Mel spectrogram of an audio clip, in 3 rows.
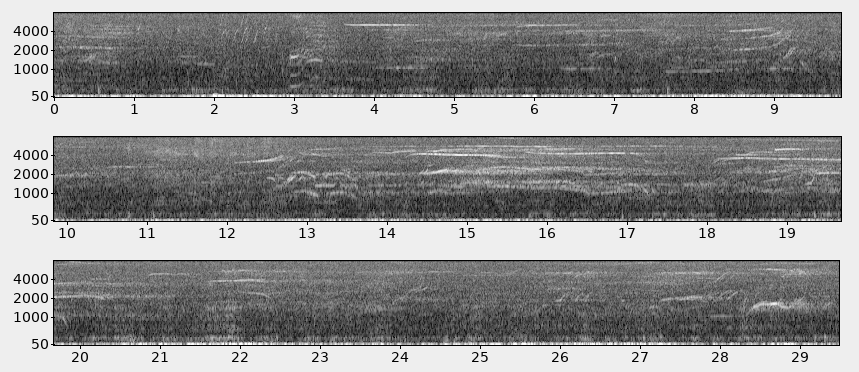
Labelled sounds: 2.8	3.5	killer whale, southern resident, 0.39 to 5.6 kHz
5.2	7.1	killer whale, southern resident, 1.0 to 5.3 kHz

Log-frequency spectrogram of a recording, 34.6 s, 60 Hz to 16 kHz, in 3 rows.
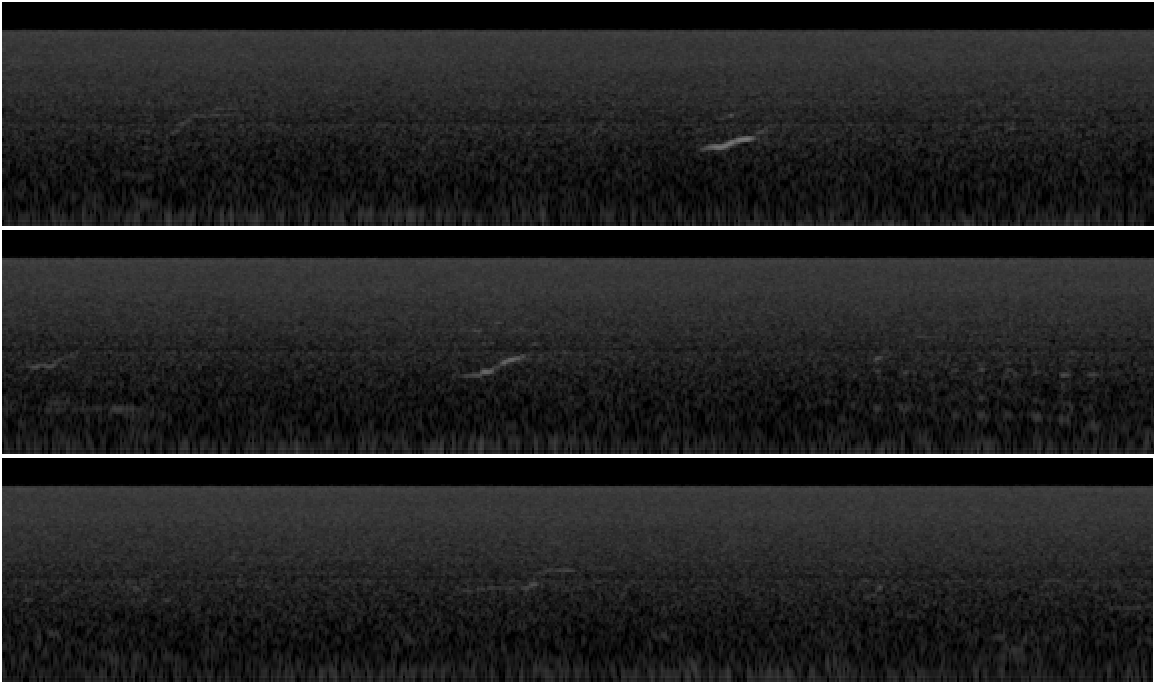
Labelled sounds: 28.4	28.8	humpback whale, 0.93 to 1.1 kHz

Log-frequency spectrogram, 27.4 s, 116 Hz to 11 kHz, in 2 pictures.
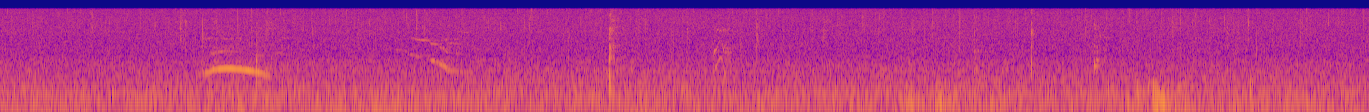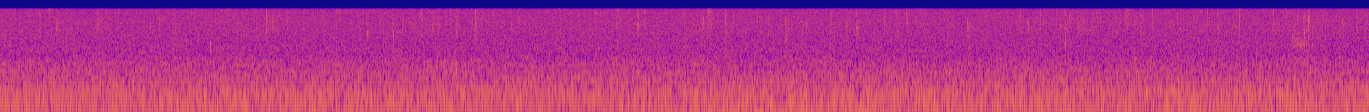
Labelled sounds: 2.1	2.4	humpback whale, 1.2 to 1.4 kHz
4.4	4.6	humpback whale, 1.2 to 1.7 kHz

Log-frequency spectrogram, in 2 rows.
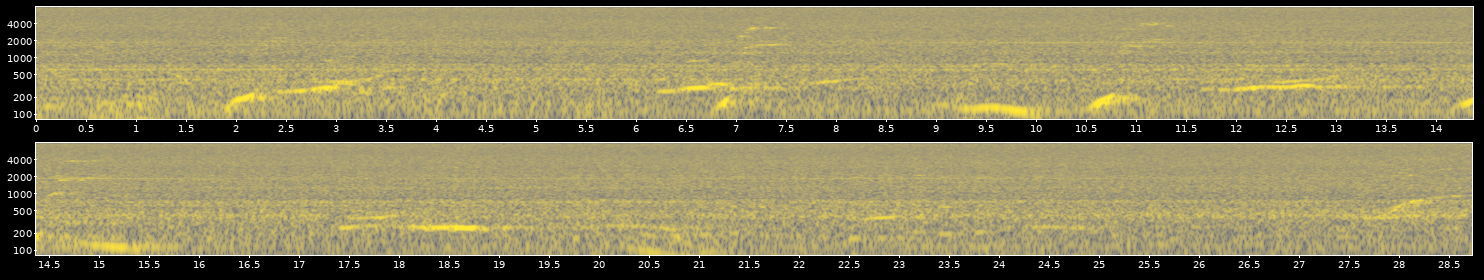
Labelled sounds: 7.2	7.5	humpback whale, 1.6 to 1.8 kHz
14.6	14.9	humpback whale, 3.6 to 3.8 kHz
28.3	28.7	humpback whale, 0.80 to 0.96 kHz

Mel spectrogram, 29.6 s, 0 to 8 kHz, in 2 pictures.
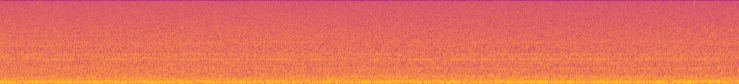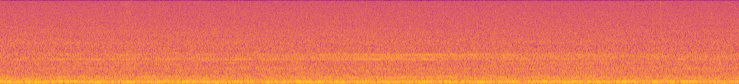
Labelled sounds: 17.2	17.4	killer whale, 2.7 to 8.0 kHz

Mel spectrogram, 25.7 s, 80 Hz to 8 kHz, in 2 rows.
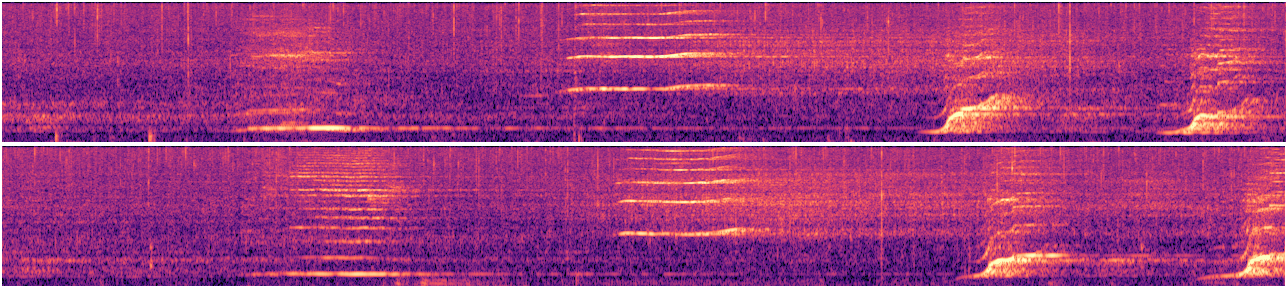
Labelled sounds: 0.3	0.7	fish, knock, 0.04 to 0.36 kHz
1.2	1.7	fish, knock, 0.03 to 0.41 kHz
2.2	3.7	humpback whale, moan, 0.20 to 6.2 kHz
5.4	7.5	humpback whale, ascending moan, 1.1 to 8.0 kHz
5.5	6.0	fish, knock, 0.03 to 0.38 kHz
7.3	7.7	fish, groan, 0.02 to 0.32 kHz
9.0	10.3	humpback whale, upsweep, 0.20 to 8.0 kHz
11.5	12.7	humpback whale, upsweep, 0.17 to 7.6 kHz
15.1	17.1	humpback whale, moan, 0.15 to 8.0 kHz
16.9	17.7	fish, groan, 0.01 to 0.28 kHz
18.8	20.5	humpback whale, ascending moan, 1.0 to 8.0 kHz
22.2	23.7	humpback whale, upsweep, 0.15 to 8.0 kHz
24.6	25.6	humpback whale, upsweep, 0.15 to 7.7 kHz

